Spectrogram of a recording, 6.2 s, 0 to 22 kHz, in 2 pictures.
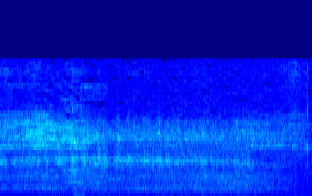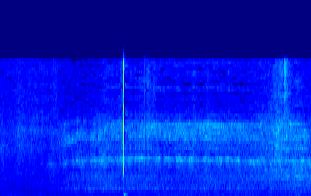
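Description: Steady low engine and road rumble inside a Volvo 730 semi truck's cab as it moves slowly onto a road, with one sharp click about four and a half seconds in.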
